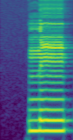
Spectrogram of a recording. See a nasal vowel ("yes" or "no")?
yes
